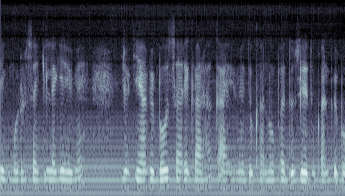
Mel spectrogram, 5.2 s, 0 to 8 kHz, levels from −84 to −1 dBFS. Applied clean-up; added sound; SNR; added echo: none; none; none; none.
